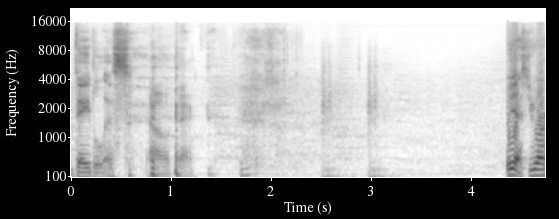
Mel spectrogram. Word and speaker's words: Daedalus: Yeah, I think it's pronounced Daedalus.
